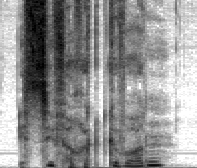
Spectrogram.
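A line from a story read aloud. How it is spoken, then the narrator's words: Whispered. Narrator (German): flüsterte David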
